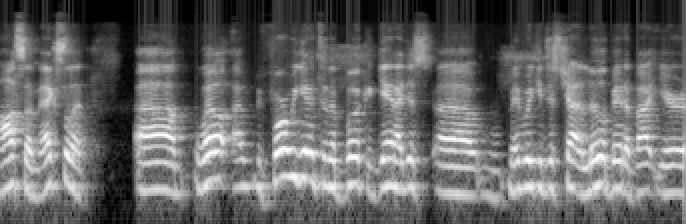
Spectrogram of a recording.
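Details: Adult man; typical speech.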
